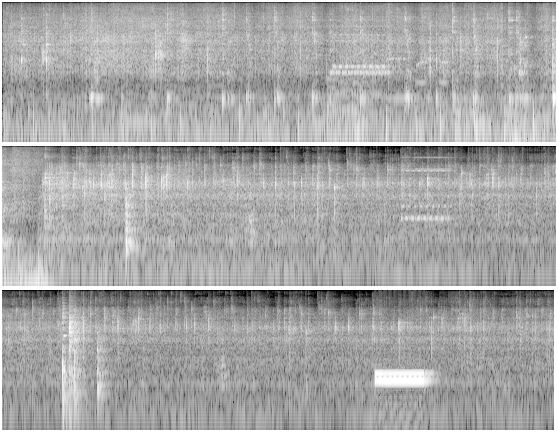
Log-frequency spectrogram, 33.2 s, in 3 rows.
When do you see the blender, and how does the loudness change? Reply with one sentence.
The blender can't be heard in this clip.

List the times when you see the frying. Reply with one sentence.
You can hear the frying from 0.0 to 33.1 s.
